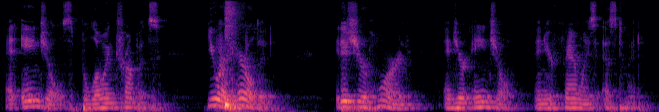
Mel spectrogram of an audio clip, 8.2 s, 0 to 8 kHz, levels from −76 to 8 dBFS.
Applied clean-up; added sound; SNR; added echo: none; Snare drum; -4 dB; reverberation time 0.5 s.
